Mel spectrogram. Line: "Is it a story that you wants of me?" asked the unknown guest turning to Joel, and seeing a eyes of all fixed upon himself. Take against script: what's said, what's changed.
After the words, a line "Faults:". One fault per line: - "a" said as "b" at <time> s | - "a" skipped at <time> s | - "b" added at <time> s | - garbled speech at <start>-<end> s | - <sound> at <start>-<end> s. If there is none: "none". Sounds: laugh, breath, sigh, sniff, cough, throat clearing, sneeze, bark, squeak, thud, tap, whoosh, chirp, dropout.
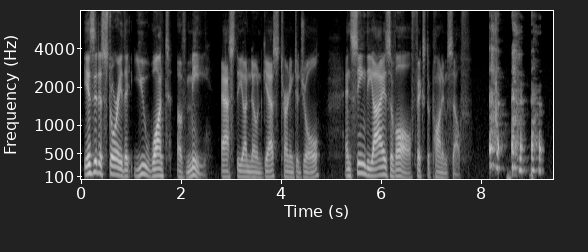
"Is it a story that you want of me?" asked the unknown guest turning to Joel, and seeing the eyes of all fixed upon himself.
Faults:
- "wants" said as "want" at 1.3 s
- "a" said as "the" at 5.7 s
- cough at 8.2-9.3 s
